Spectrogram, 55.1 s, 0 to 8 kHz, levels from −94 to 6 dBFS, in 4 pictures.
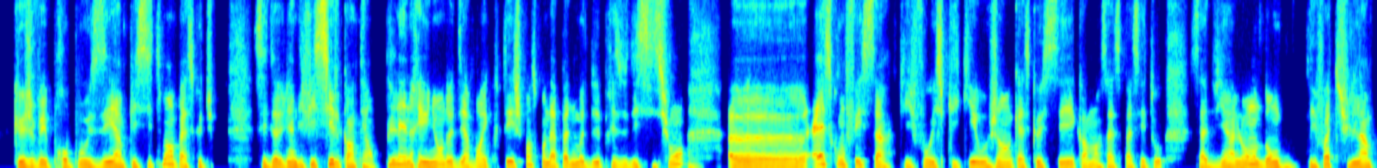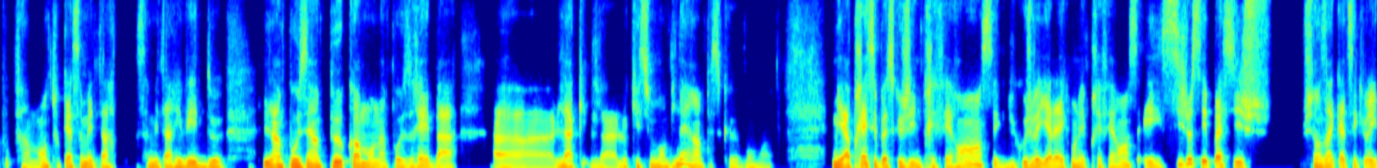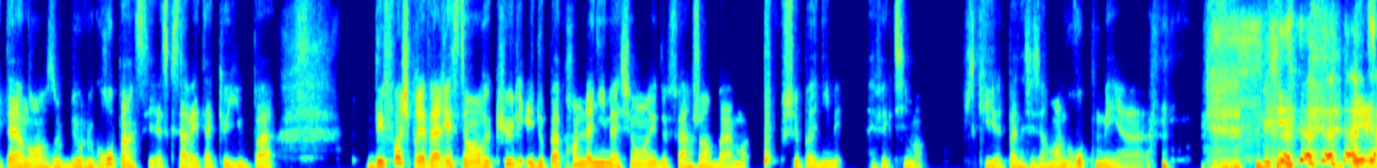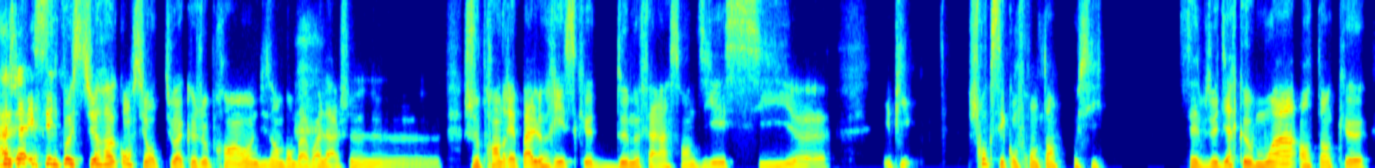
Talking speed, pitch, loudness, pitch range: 235 wpm, 160 Hz, -24 LUFS, 145-180 Hz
